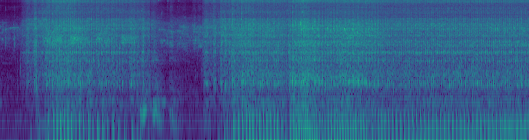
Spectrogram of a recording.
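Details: Newly bought Honda Vario scooter idling with CVT cover open: rough clattery rasping chatter from the belt drive; the clutch shoes don't spin freely and drag, turning the rear wheel.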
